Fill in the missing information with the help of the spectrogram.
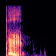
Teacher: here in the Ozarks, we don't do the little pop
